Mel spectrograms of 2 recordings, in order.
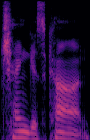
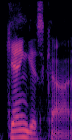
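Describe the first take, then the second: First: The name begins with a 'ch' sound. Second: The name begins without a 'ch' sound. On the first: This is the original form of the name. The speaker calls it right. "languages that didn't have cheng" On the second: This is the form changed by translation. The speaker calls it wrong. "they didn't have that sound"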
